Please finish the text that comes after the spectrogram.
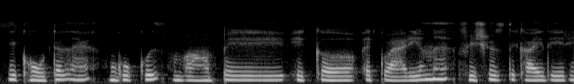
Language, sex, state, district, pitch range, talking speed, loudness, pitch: Hindi, female, Bihar, Sitamarhi, 195-220 Hz, 155 wpm, -23 LUFS, 200 Hz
